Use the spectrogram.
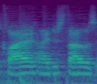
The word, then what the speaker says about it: Kley: Is it actually pronounced Kley? Yeah.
